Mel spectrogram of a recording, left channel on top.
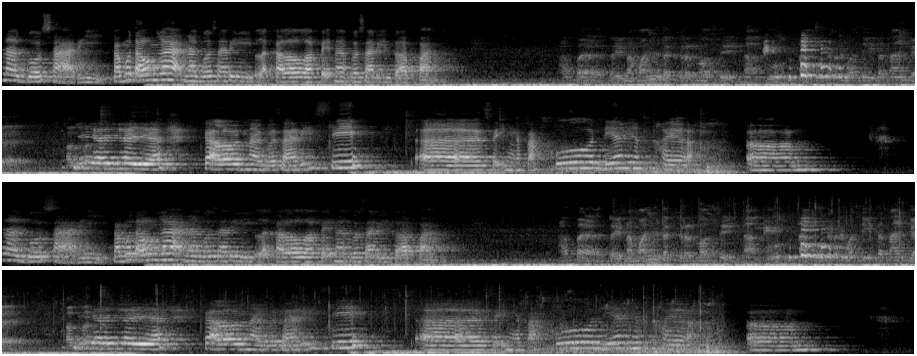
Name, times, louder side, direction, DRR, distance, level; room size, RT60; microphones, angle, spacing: voice 1, 0.0-4.3 8.0-8.3 9.8-12.7 13.3-16.1 16.6-17.2, left 2 dB, 50° left, 6 dB, 0.8 m, -21 dB
sound 1, 1.4-10.4, equal, 20° right, 1.9 m, -23 dB
voice 2, 5.6-9.4 9.8-10.2, equal, 50° right, 4 dB, 1.0 m, -34 dB
sound 2, 6.1-16.4, right 2 dB, 75° right, 0.7 m, -31 dB
6.7 x 5.2 x 5.3 m, 0.94 s
head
